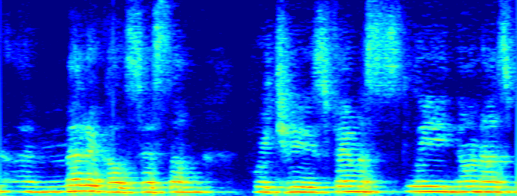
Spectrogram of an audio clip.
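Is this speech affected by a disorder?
Yes: multiple sclerosis.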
